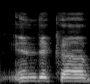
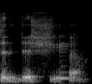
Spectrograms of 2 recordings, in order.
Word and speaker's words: indicia: done in indicia or however you pronounce that stupid word is it indica or indicia or I used to say Inda but then I've I've looked it up and it's indicia but I I may still be mispronouncing it 55 that's when the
